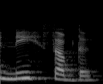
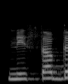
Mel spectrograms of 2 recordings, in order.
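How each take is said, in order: First: निःशब्द as "nih-sabd"; निःशब्द with the visarga breathed out; correct form with visarga. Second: निःशब्द run together as "nisabd"; निःशब्द without the breath of visarga; wrong form without visarga. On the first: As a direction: sound an h after "ni" in निःशब्द. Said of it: "नी के बाद विसर्ग लिखा होगा". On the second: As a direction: say निःशब्द with no h before the s. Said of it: "नहीं लिखा होता है". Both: Shown as a demonstration.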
